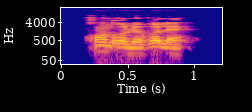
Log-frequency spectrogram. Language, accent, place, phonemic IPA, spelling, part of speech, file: French, France, Lyon, /pʁɑ̃.dʁə lə ʁ(ə).lɛ/, prendre le relais, verb, LL-Q150 (fra)-prendre le relais.wav
- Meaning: to take over, to handle it from here, to take it from here, to pick up the slack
